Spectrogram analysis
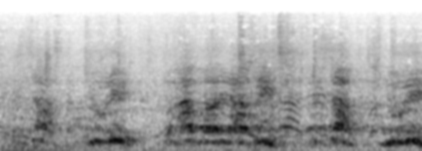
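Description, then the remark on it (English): A large crowd chants in unison outdoors at the site of a bomb attack, outside one of the buildings hit, voices rising and falling in repeated rhythmic phrases, loud and sustained with a dense roar of many people shouting together. “This audio starts with people chanting at the site of this bomb attack.”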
